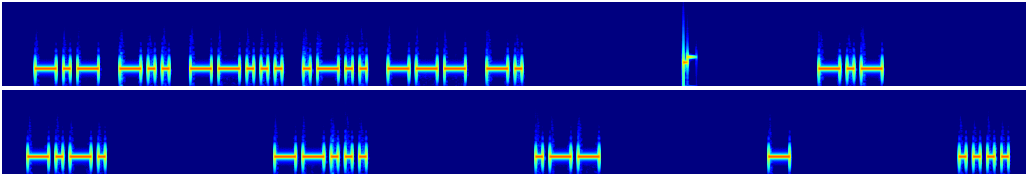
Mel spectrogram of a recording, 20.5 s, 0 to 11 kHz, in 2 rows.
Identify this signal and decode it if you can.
Morse code, heard as a keyed tone, about 17 wpm, spaced as for 7 wpm, 700 Hz. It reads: KD7LON KC7WTH
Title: USA Call Signs - 6 Characters - 8x Character Spacing - 17wpm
